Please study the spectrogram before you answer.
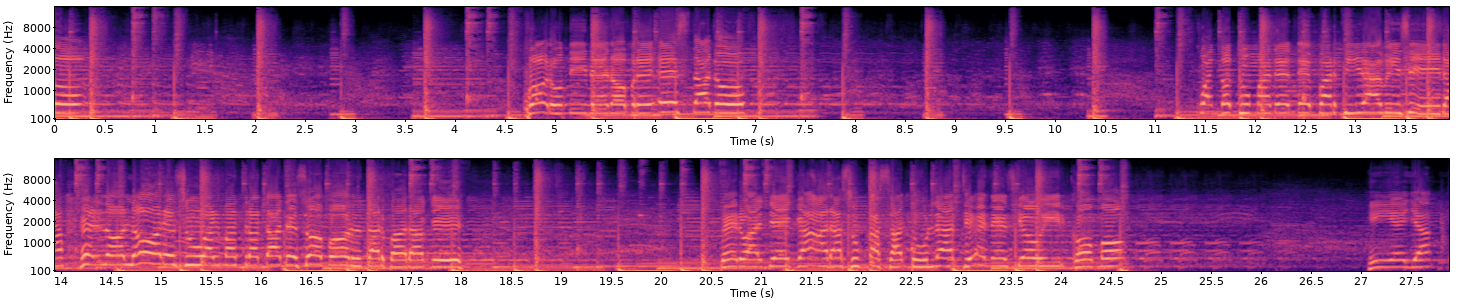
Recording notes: LIVE SHOW AT BAR ARRIBA -PLAYA SAMARA CR. Audio en vivo.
